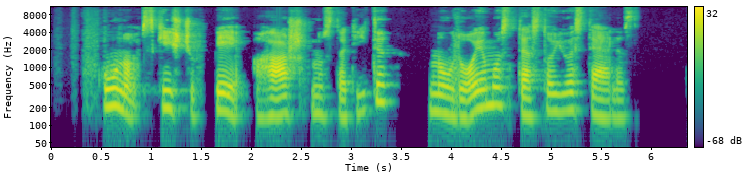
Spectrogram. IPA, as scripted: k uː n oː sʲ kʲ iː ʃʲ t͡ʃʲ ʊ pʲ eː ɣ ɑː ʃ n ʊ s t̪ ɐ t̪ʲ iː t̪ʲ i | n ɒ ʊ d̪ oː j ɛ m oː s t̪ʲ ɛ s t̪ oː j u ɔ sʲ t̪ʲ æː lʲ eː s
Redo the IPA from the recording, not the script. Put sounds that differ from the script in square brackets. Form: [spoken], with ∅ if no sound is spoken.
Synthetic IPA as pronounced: k uː n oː sʲ kʲ iː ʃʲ t͡ʃʲ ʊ pʲ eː ɣ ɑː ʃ n ʊ s t̪ ɐ t̪ʲ iː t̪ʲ [ɪ] | n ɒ ʊ d̪ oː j ɛ m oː s t̪ʲ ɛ s t̪ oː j u ɔ sʲ t̪ʲ æː lʲ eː s

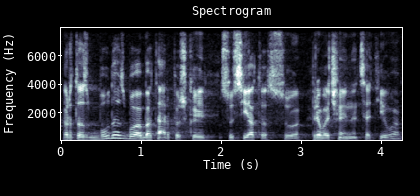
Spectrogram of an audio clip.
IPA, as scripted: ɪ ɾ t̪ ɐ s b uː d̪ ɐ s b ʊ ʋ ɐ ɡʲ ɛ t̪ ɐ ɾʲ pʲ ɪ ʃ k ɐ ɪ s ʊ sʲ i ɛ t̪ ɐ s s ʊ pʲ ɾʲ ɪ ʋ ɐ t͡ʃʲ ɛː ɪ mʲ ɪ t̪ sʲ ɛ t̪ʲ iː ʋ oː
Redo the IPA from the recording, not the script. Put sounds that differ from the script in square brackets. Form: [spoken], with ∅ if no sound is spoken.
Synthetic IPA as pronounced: ɪ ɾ t̪ ɐ s b uː d̪ ɐ s b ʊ ʋ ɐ [bʲ] ɛ t̪ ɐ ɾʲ pʲ ɪ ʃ k ɐ ɪ s ʊ sʲ i ɛ t̪ ɐ s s ʊ pʲ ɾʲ ɪ ʋ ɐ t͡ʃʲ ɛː ɪ [nʲ] ɪ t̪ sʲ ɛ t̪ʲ iː ʋ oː

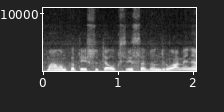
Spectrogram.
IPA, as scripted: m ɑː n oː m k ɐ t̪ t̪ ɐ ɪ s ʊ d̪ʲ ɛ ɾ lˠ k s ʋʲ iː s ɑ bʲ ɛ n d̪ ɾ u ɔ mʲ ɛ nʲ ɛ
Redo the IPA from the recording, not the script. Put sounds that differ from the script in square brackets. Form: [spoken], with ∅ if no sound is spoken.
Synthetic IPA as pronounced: m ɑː n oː m k ɐ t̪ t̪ ɐ ɪ s ʊ [t̪ʲ] ɛ [∅] lˠ k s ʋʲ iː s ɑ bʲ ɛ n d̪ ɾ u ɔ mʲ ɛ nʲ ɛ

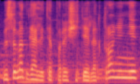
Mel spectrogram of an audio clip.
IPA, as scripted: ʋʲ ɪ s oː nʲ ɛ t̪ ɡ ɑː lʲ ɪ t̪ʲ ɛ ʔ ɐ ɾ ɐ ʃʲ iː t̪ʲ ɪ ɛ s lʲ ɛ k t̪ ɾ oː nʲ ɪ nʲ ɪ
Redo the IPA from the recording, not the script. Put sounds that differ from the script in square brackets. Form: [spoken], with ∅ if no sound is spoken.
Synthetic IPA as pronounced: ʋʲ ɪ s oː [mʲ] ɛ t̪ ɡ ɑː lʲ ɪ t̪ʲ ɛ [p] ɐ ɾ ɐ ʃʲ iː t̪ʲ ɪ ɛ [∅] lʲ ɛ k t̪ ɾ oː nʲ ɪ nʲ ɪ

